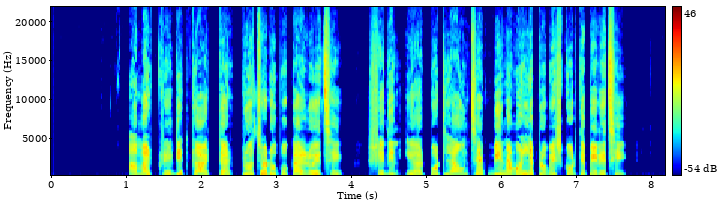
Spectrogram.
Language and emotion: Bengali, happy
